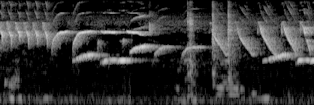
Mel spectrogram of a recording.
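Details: Magpie-robin reported to imitate the words "Pak Jokowi", delivering quick falling whistles, sweeping slurs and dense bursts of sharp chattering notes in fast succession, loud and near with little other sound.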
